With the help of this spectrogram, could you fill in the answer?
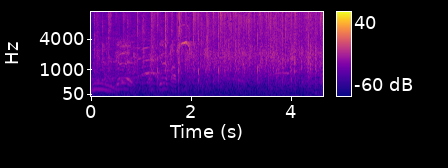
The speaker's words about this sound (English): Be honest, you can clap better.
